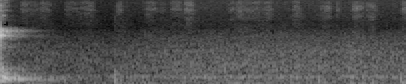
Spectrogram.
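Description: Marker pen writing on a whiteboard: faint, scattered scratching strokes, with a single click about a second in.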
